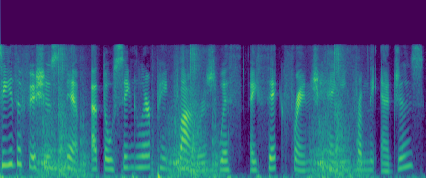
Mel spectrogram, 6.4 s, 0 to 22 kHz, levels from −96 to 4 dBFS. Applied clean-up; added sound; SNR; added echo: none; Drawer open or close; 8 dB; none.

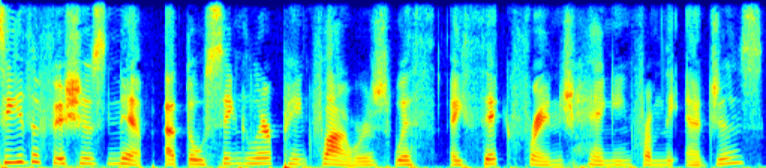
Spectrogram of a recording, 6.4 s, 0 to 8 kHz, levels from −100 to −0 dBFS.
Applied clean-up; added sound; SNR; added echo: none; none; none; none.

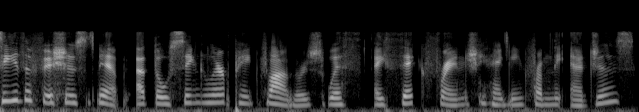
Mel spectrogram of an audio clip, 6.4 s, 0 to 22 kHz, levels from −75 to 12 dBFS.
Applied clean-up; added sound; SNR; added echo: neural diffusion model UNIVERSE++.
